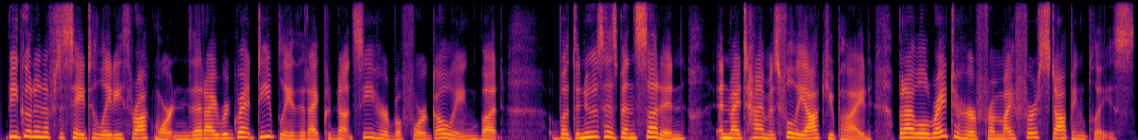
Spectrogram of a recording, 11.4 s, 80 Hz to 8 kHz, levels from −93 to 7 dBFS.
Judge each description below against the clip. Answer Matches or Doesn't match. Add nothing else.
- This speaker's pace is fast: Matches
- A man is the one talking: Doesn't match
